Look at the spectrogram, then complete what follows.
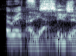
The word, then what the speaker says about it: Aritzia: Well, that's how you pronounce that. Aritzia.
